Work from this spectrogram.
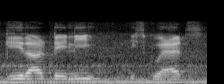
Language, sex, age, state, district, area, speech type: Urdu, male, 45-60, Delhi, South Delhi, urban, spontaneous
